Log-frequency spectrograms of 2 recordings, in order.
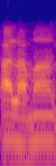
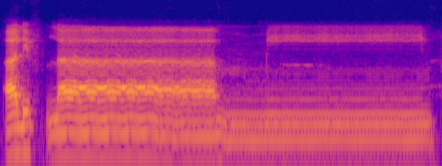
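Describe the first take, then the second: First: The letters are blended into one short word. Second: Each letter is said as its full name. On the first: The speaker calls it wrong. "Tidak dibaca alama gitu ya" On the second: The speaker calls it right. "harus dibaca sesuai dengan sifatnya atau huruf aslinya"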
